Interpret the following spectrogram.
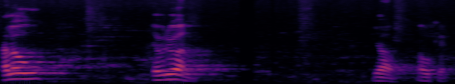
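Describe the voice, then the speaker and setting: A young man with an Indian accent teaches an online class informally, often repeating himself and checking in. His voice is high and soft-toned, with a long room reverb. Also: lively intonation, takes it slowly, lo-fi sound. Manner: informal, questioning, repeats instructions. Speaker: programming teacher. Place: small indoor room. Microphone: computer mic on a video call.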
